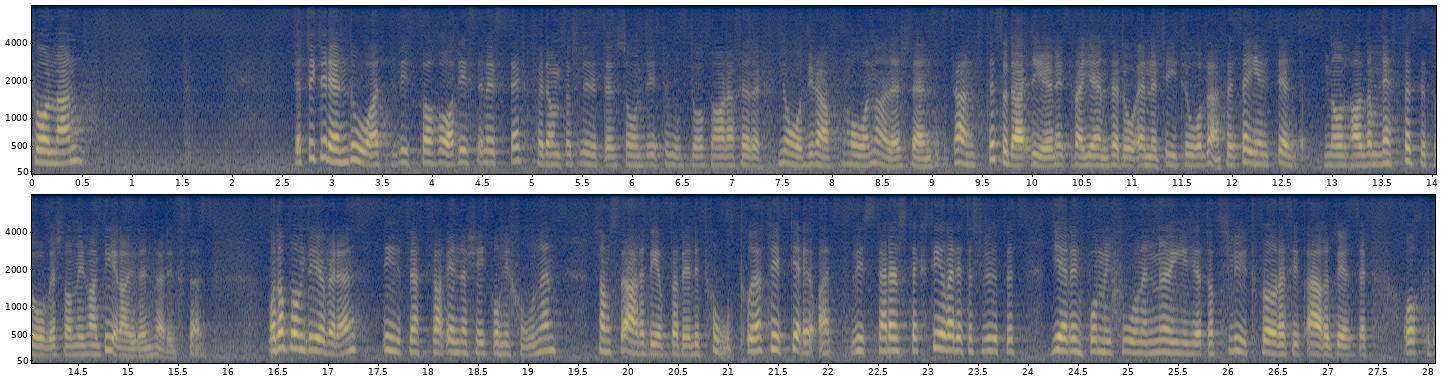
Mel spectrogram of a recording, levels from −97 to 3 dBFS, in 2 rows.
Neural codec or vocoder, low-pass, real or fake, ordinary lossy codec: codec, 16 kHz, 0.5 kbps, FunCodec, trained on Chinese and English, 25 frames a second; none; fake; none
